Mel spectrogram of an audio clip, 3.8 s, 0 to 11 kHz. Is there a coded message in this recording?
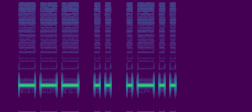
Yes: Morse code from 0.3 to 2.6 s, heard as a keyed tone, about 15 wpm, 800 Hz. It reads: OIL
